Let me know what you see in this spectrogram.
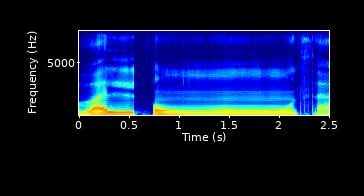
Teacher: लाम साकिन को नहीं हिलाना, गुन्ना हो रहा है, देर लगेगी गुन्ने पे।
